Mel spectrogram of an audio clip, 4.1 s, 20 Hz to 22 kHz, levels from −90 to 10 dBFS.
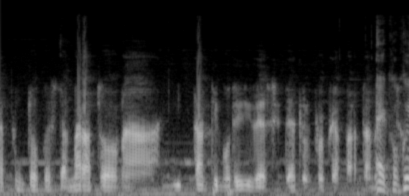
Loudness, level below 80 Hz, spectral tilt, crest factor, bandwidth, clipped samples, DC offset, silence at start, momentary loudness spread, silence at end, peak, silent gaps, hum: -22 LUFS; -42 dBFS; -8 dB/octave; 18 dB; 12 kHz; under 0.1%; under 0.1%; 0 s; 6 LU; 0 s; -2 dBFS; none; none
